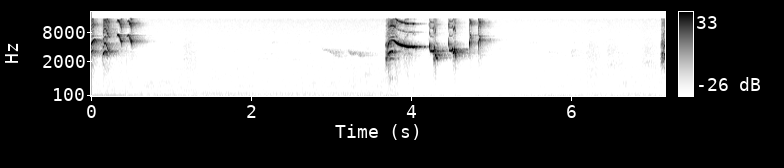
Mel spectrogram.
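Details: Short bursts of high, squeaky, tumbling notes from an orange-headed thrush, used as therapy to restart singing in birds that have gone quiet, separated by long gaps with a faint low hum.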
